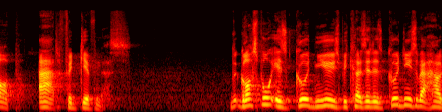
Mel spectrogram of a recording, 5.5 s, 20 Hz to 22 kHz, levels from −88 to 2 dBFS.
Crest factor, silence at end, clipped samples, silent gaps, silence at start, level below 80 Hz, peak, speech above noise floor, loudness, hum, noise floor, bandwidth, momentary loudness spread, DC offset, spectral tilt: 22 dB; 0 s; under 0.1%; none; 0 s; -82 dBFS; -8 dBFS; 39 dB; -28 LUFS; none; -67 dBFS; 16 kHz; 17 LU; under 0.1%; -4.5 dB/octave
